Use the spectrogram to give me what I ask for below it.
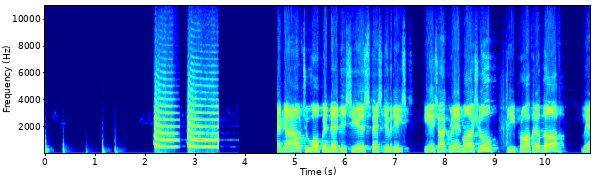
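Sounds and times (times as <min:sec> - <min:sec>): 
knocks or taps: 0:00.0 - 0:01.6
air horn blasts: 0:02.2 - 0:03.9
speech: 0:04.6 - 0:10.9.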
